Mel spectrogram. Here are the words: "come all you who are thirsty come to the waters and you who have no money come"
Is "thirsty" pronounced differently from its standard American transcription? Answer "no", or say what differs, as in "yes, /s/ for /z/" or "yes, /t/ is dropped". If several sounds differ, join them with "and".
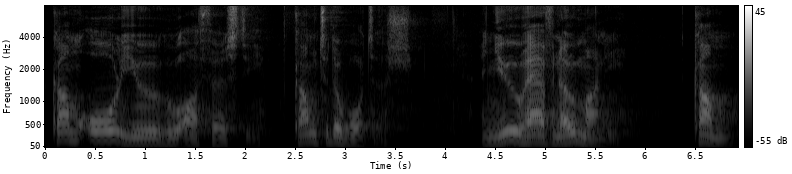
no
